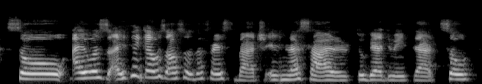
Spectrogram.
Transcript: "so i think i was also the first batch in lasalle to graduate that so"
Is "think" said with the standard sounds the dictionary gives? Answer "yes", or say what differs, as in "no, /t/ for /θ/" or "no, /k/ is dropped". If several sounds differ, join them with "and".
yes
